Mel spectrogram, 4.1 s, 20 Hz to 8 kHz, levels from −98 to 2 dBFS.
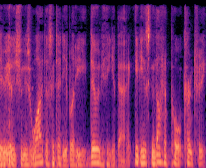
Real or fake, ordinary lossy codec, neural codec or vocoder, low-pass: fake; MP3, 48 kbps; codec, 24 kHz, 0.9 kbps, WavTokenizer, medium music audio release; 7.2 kHz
